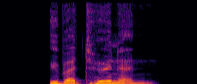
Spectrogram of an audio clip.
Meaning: to drown out
- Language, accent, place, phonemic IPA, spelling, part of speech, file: German, Germany, Berlin, /yːbɐˈtøːnən/, übertönen, verb, De-übertönen.ogg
